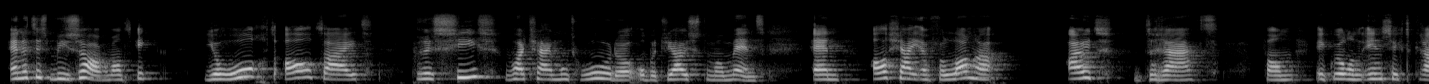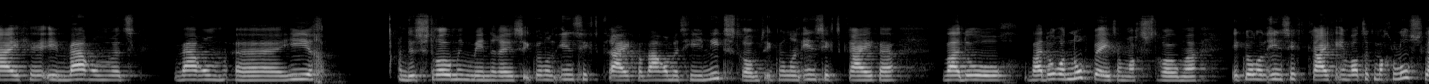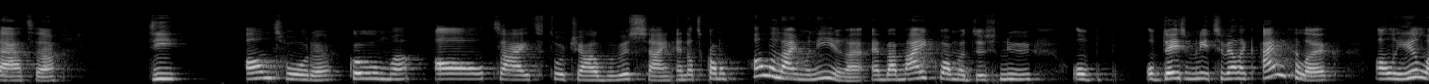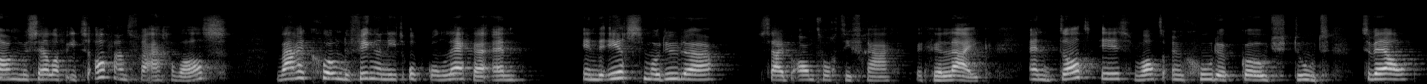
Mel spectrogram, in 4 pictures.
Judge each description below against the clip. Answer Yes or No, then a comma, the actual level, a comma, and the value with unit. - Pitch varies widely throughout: No, average, 3.4 semitones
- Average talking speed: Yes, average, 145 wpm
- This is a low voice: No, high, 230 Hz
